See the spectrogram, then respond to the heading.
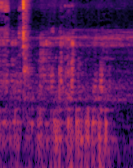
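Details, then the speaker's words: Combi boiler in ignition lockout: low irregular gurgling and bubbling from water backing up in the boiler, suspected to be a blocked condensate trap, with the condensate pipe likely running behind a washing machine. "from experience you can hear that sound you can hear that it's got water in the boiler so most likely the condense is going to be blocked"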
